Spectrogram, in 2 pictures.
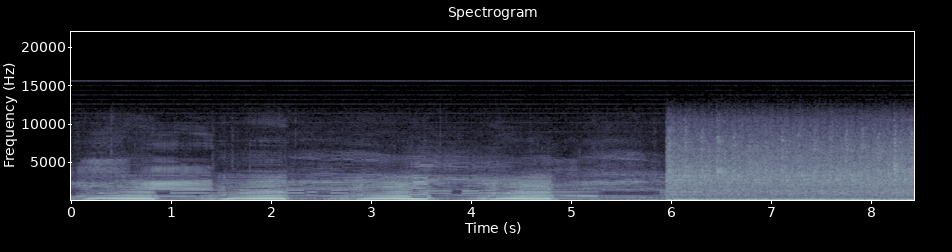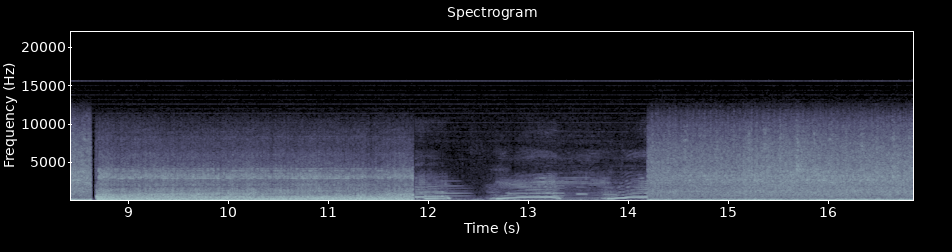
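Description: Sound montage cut hard between sections: short pitched calls that rise and fall, about one a second, then a steady low hum, a stretch of even hiss, more rising calls, and the low hum again.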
